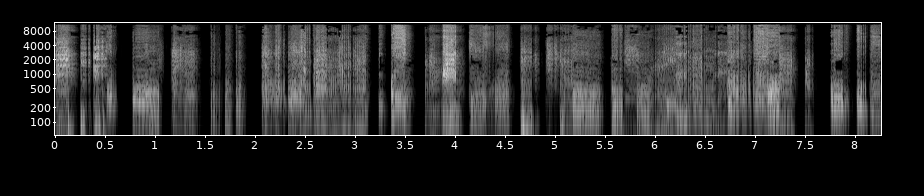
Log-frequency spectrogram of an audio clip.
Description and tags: Sequence of tempo synced abstract lo-fi noises.
loop, drums, tempo, crunchy, noise, sync, lo-fi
